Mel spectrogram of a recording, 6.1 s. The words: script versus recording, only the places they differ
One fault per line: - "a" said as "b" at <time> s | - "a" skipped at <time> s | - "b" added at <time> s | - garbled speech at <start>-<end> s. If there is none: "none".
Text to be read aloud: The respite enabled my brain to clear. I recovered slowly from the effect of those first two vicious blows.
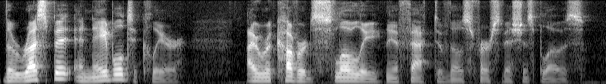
- "my brain" skipped at 1.3 s
- "from" skipped at 3.8 s
- "two" skipped at 5.1 s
